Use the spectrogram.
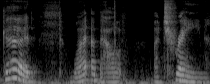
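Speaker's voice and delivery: ordinary talk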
